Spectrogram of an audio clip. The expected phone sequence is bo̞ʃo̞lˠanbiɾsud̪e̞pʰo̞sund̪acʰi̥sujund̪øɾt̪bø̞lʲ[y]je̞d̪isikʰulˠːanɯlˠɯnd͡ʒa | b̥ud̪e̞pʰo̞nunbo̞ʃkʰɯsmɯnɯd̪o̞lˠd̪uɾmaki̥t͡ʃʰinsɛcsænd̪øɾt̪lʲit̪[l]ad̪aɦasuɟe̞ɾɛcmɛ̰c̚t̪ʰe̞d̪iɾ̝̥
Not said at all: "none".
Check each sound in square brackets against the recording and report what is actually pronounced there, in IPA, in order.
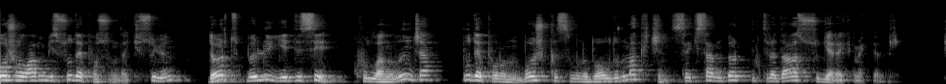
y, ɾ

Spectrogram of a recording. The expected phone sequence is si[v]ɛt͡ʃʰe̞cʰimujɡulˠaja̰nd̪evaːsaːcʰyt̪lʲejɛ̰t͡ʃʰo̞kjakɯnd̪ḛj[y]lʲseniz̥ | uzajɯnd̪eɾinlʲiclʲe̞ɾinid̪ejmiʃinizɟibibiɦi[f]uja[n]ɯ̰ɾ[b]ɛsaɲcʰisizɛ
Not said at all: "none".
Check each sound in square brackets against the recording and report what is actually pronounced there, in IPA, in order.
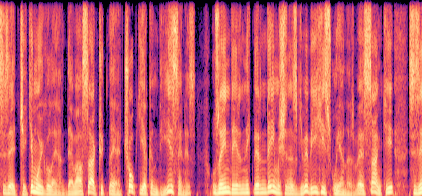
z, i, s, n, v

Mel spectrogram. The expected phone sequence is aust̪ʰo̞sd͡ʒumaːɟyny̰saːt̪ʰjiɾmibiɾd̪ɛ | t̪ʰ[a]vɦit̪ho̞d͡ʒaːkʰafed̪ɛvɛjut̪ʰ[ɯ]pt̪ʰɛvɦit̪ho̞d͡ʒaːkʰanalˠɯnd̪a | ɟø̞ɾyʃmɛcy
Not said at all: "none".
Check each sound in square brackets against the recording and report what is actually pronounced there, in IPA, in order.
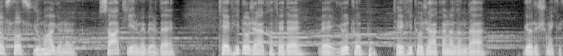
ɛ, u

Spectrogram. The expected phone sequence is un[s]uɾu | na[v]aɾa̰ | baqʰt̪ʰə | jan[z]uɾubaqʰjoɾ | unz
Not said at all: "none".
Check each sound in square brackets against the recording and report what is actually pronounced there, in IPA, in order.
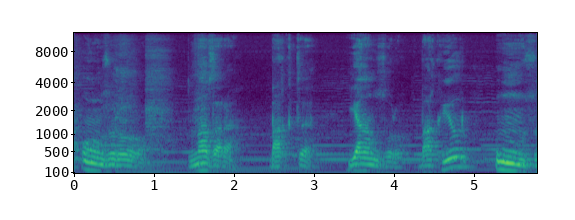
z, z, z

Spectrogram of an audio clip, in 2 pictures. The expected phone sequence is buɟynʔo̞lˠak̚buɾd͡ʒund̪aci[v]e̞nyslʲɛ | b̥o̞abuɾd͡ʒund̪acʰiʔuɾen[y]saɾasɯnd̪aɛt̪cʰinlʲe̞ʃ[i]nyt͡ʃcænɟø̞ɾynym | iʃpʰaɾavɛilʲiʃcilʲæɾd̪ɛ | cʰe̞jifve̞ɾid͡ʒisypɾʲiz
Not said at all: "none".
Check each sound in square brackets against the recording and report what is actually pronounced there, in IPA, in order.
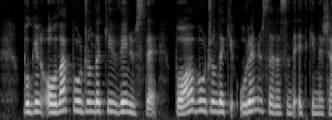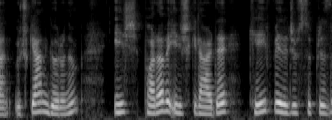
v, y, æ

